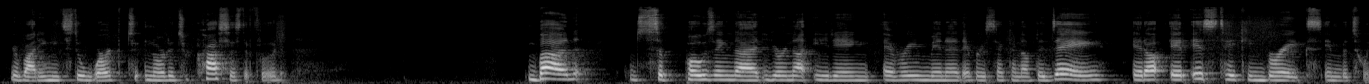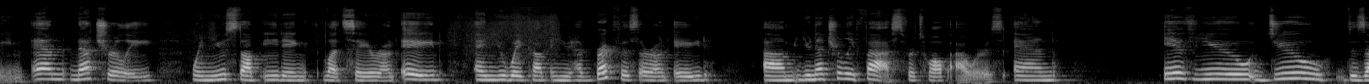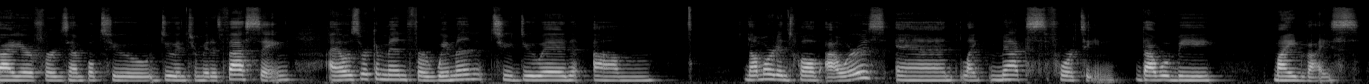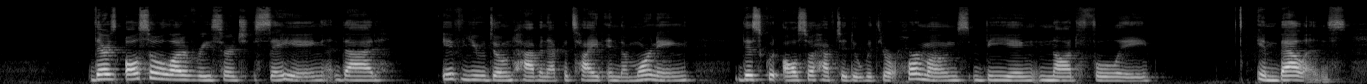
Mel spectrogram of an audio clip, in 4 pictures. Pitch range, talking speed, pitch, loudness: 185-215 Hz, 135 wpm, 195 Hz, -23 LUFS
